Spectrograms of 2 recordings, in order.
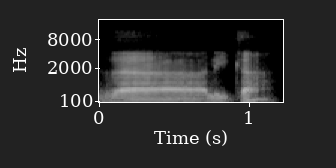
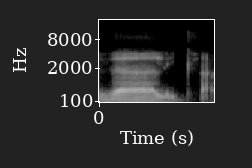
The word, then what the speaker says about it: ذلك: masalah Ya tidak masalah yang ini bacaannya ya dalika Yang ini juga dalika artinya dua-duanya Benar Pakai fathah biasa silakan pakai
